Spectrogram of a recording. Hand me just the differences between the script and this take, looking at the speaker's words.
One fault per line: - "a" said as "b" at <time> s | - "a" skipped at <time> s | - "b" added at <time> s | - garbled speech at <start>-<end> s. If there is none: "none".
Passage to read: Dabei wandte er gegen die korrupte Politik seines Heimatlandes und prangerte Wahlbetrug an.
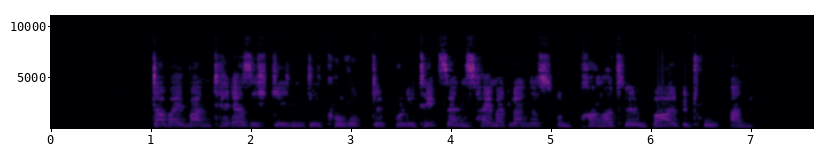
- "sich" added at 1.9 s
